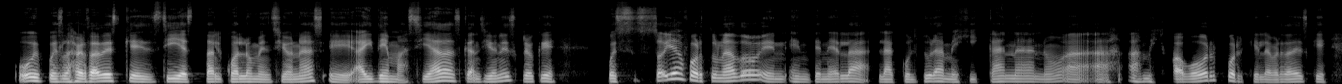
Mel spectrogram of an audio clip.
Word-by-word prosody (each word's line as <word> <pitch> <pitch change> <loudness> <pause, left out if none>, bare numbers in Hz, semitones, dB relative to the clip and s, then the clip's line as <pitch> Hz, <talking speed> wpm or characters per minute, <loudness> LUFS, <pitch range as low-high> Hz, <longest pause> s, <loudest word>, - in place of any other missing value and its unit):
Uy, 165 -1 +6
pues 135 -4 0
la 130 - +3
verdad 135 0 +7
es 155 0 +5
que 130 -6 +1
sí 135 +1 +3
es 125 +1 +2
tal 125 -1 +2
cual 125 +1 +3
lo 130 - +2
mencionas. 120 +5 -1
Eh, 110 -6 -1
hay 120 +1 +3
demasiadas 130 +5 +1
canciones 135 +9 -2
creo 135 -1 -1
que 140 -2 -1 0.5
pues, - - -3
s - - -19
soy - - +3
afortunado 190 - +2
en 125 - -3
en 125 -4 -7
tener 120 +2 -4
la 135 -1 -2
la 120 -1 -3
cultura 140 +5 -3
mexicana, 125 +3 -6
¿no? 125 +3 -8
a 115 -1 -3
a - - -8
a 135 - -6
mi 135 -2 -8
favor, 155 +10 +1
porque 125 -7 -3
la 115 -1 -4
verdad 115 +2 -2
es 130 0 -5
que 120 -3 -8
130 Hz, 180 wpm, -21 LUFS, 120-145 Hz, 0.5 s, verdad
